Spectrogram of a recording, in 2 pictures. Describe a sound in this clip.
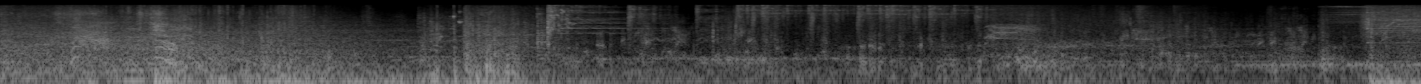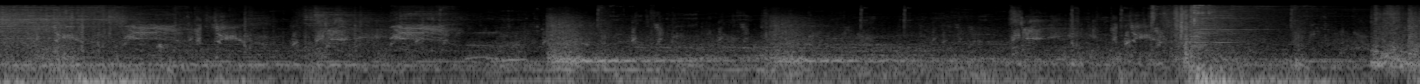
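Blows, spell blasts and crackling effects clash in a fight.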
